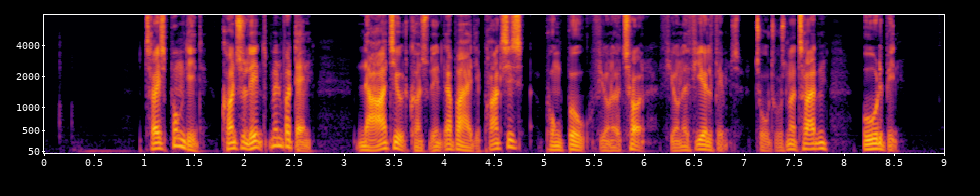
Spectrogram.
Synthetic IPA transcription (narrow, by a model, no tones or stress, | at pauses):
t͡sʰʁɛspʰɔ̽ŋd̥e̝d̥kʰɒ̽nsulen̰d̥menʋɒd̥æn | nɑ̈ːat͡sʰiʊd̥̚kʰɒ̽nsulen̰d̥ɑ̈ːb̥ɑ̈ɪ̰dəipʰʁɑ̈ɡ̥sis | pʰɔ̽ŋd̥̚b̥ɔʊ̰fḭɐhunɐðˠt͡sʰɒ̽l̰fiɐhunɐðˠfiːɐhelfem̰st͡sʰo̝̰ːt͡sʰṵːsn̩ɒ̽t͡sʰʁad̥n̩ | ɔ̽ːɾəb̥e̝n̰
